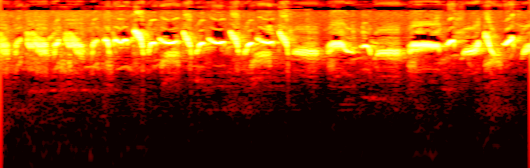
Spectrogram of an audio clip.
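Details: Nightingale in song: a continuous, varied run of short warbled and whistled notes, rising and falling quickly, with brief pauses between bursts.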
